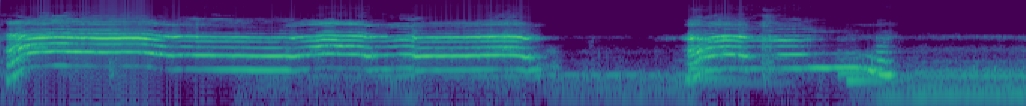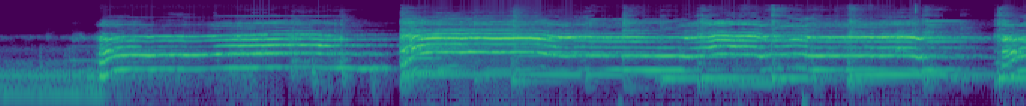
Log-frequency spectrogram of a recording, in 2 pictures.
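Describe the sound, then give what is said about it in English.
A human voice imitating a cat gives several long, drawn-out meows. The tone is loud and wavering, and one lower, rougher stretch sits in the middle between short pauses. “I can do a cat one. Me and the cat.”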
